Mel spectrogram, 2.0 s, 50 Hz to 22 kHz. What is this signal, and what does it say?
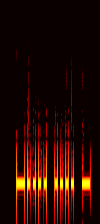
Morse code, heard as a keyed tone, about 22 wpm, 700 Hz. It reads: 6HT
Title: Three Challenging Letter-Number Combinations 22wpm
